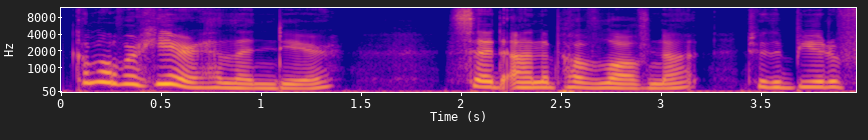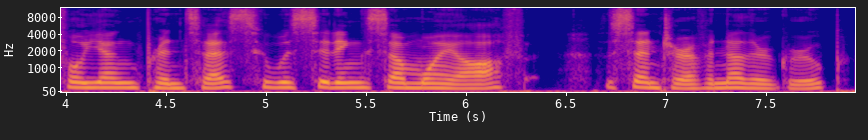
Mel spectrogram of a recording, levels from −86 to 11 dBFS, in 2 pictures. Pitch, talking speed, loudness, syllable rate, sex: 205 Hz, 180 wpm, -16 LUFS, 5.7 syllables/s, female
